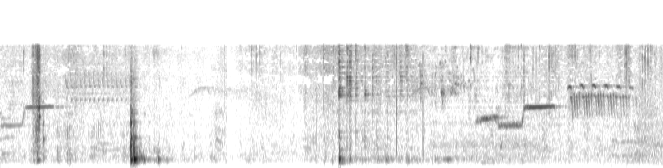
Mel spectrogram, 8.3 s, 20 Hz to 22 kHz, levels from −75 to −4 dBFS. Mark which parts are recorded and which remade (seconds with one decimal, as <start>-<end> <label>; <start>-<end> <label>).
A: 0.0-5.4 recorded; 5.4-6.6 remade; 6.6-8.3 recorded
